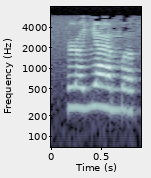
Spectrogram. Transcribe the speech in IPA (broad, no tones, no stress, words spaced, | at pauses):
ɭɐʎæmə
